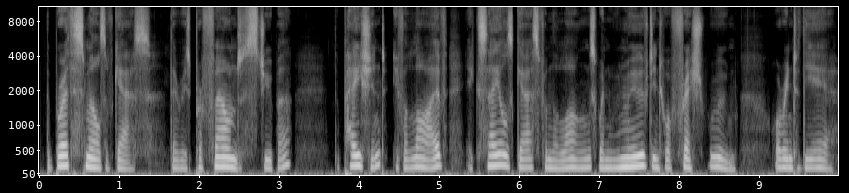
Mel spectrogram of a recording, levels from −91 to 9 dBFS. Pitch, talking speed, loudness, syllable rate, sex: 170 Hz, 170 wpm, -20 LUFS, 4.8 syllables/s, female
